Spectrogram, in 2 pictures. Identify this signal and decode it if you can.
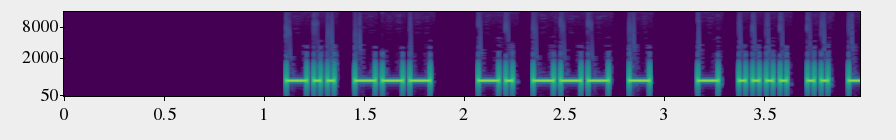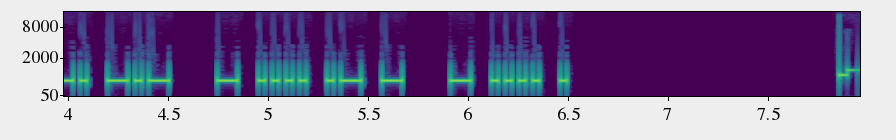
Morse code, heard as a keyed tone, about 34 wpm, 700 Hz. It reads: DO NOT THINK THAT THE
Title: Sets of 5 Words Encore2 35wpm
